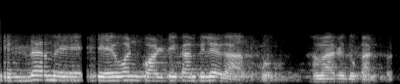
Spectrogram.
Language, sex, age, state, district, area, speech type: Hindi, male, 18-30, Uttar Pradesh, Azamgarh, rural, conversation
